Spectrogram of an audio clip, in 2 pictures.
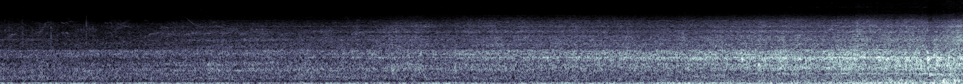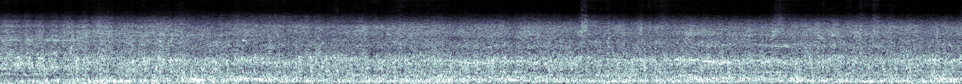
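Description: ICF-built electric multiple unit (EMU) local train approaching and running past: its noise grows over about ten seconds, then holds loud and steady as the coaches roll by, with a few sharp clacks from the wheels near the end.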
